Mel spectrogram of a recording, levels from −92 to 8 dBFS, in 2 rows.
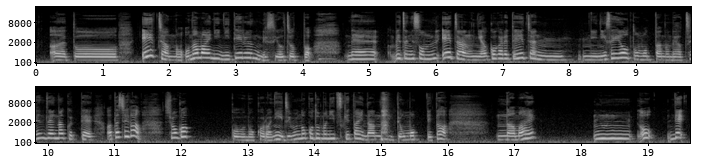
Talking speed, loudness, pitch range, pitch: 260 characters per minute, -28 LUFS, 215-315 Hz, 255 Hz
